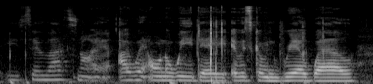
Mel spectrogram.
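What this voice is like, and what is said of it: Comedically stupid voice. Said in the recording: “in this comedically stupid voice,”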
